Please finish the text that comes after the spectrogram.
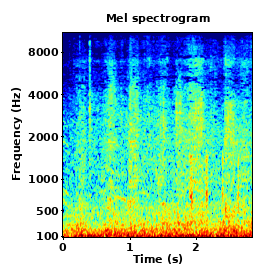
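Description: Hundreds of motorcycle engines fire up together at Polo Park in 2019 after a cannon goes off, rumbling in a dense, continuous low roar, loud and steady throughout, with faint crackles and revs poking through and no one talking.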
